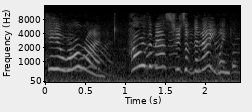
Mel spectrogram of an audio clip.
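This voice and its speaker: A squeaky, put-on character voice at an extremely high pitch and a very fast pace, with noticeable background noise. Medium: video game. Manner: chatty, blunt.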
